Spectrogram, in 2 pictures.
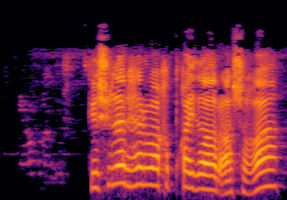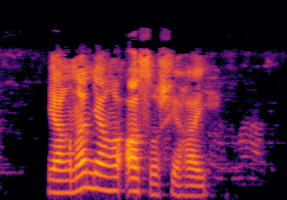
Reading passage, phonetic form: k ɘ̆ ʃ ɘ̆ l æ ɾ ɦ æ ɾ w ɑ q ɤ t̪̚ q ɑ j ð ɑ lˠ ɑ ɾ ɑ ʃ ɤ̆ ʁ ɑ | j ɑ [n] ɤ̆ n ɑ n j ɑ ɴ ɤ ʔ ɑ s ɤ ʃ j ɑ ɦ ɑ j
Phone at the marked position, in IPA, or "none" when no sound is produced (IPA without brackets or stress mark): ɴ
